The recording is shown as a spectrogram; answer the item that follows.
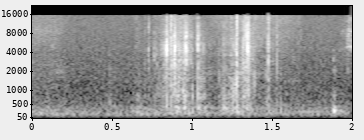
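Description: Plastic bag of soft-plastic fishing baits crinkling as it is handled, in a few short faint rustles about a second in.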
